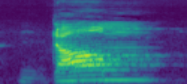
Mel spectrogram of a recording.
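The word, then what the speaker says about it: dumb: blind অন্ধ খফ কাশি ডাম বোবা এখানে বি এর উচ্চারণ হবে না হ্যাঁ সিম্পলি বলবা ডাম বোবা লেমপু আর স্পিডল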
